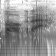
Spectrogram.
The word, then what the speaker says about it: বগুড়া: অঞ্চলের নাম হয়েছিল বগড়া ইংরেজি উচ্চারণ বগড়া হলেও বাংলায় কালের বিবর্তনে নামটি পরিবর্তিত হয়ে বগুড়া শব্দে পরিচিতি পেয়েছে দোসরা এপ্রিল 2018 সালে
